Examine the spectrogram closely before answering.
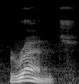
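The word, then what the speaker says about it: wrench: जोरदार झटके को हम इंग्लिश में बोलेंगे रेंच, रेंच। इसमें डब्ल्यू प्रोनाउंस नहीं होगा।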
